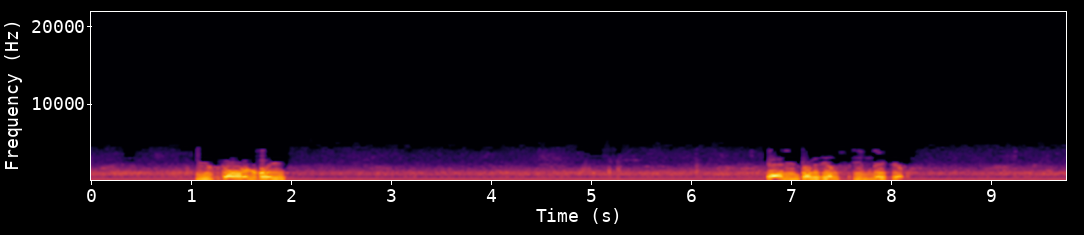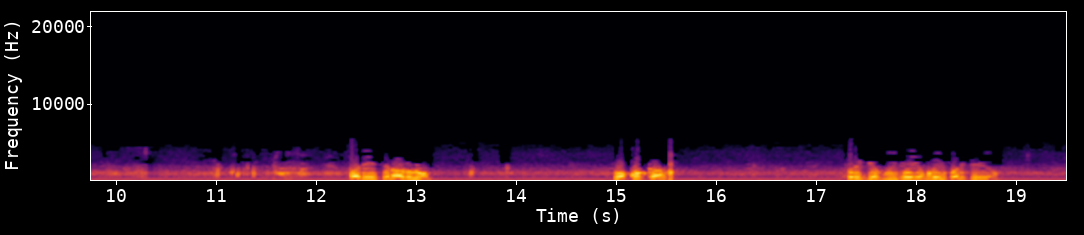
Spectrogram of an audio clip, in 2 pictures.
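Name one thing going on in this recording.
A man speaks in short bursts with long pauses between them.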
